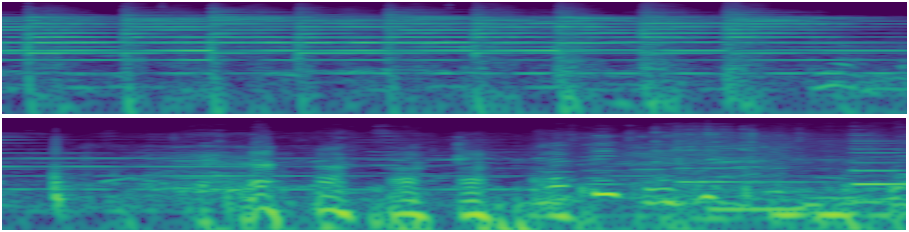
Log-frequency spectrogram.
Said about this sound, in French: Voilà, la cloche est sonnée, la cloche de l'école de Valle Grande. C'est avec une pierre, on prend une pierre et on tape sur un cercle de métal et les gosses s'alignent, se mettent en rang.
